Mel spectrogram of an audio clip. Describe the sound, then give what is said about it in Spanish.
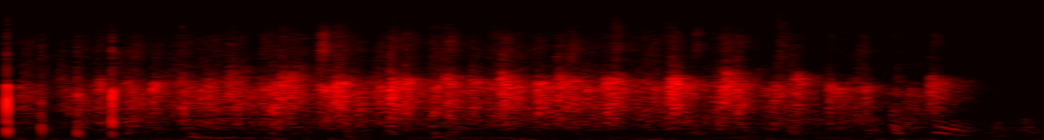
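Audience applause for Carles Cantó of Sportsan Entertainment at a forum, a dense steady patter of many hands clapping at moderate volume for about five seconds, then fading out quickly at the end. “Lo dicho, a todos muchas gracias, un fuerte abrazo y os pido un cariñoso aplauso para Carles Cantó.”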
